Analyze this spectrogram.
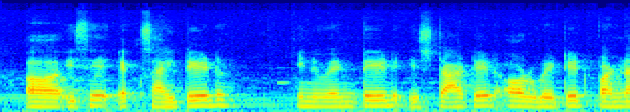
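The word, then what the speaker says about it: excited: देखिए यहाँ पे जब इंग्लिश वर्ड के अंत में टी व डी के बाद ईडी लगा हो तो उसे हमें ईड की तरह प्रोनाउंस या उच्चारण करना है।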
